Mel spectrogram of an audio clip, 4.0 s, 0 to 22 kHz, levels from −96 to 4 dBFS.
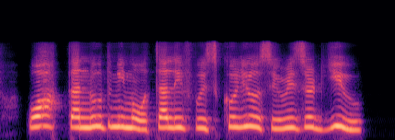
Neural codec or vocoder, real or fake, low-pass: codec, 16 kHz, 0.2 kbps, FocalCodec; fake; 7.2 kHz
